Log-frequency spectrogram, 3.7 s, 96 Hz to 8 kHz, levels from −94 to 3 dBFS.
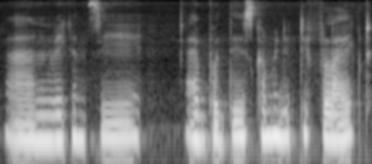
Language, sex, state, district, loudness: English, female, Arunachal Pradesh, Lower Dibang Valley, -15 LUFS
